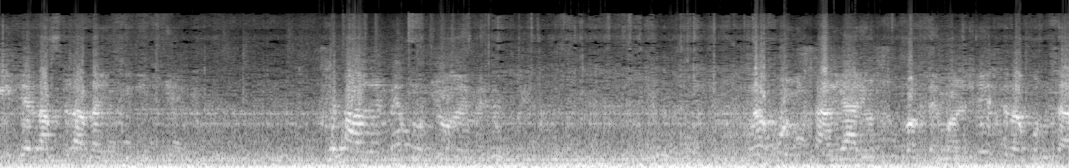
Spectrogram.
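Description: A voice speaking in short phrases with pauses between them, over a loud, steady low rumble.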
